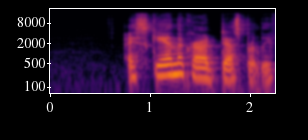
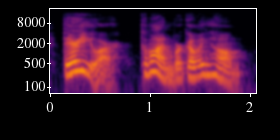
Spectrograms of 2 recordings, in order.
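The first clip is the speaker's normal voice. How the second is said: louder, hurried worry; urgent; 4 semitones higher, 6 dB louder than usual. A narrator's reading. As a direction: rush her home urgently. Papa worried, hurrying her.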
